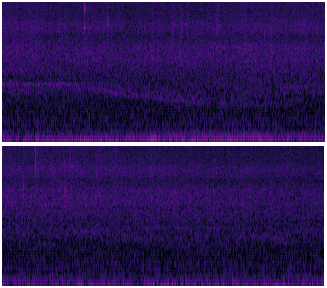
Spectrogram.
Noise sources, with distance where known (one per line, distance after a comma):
engine of unclear size
siren, far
